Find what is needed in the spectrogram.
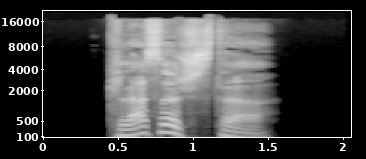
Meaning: inflection of klassisch: 1. strong/mixed nominative masculine singular superlative degree 2. strong genitive/dative feminine singular superlative degree 3. strong genitive plural superlative degree
- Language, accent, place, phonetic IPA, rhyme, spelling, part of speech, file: German, Germany, Berlin, [ˈklasɪʃstɐ], -asɪʃstɐ, klassischster, adjective, De-klassischster.ogg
